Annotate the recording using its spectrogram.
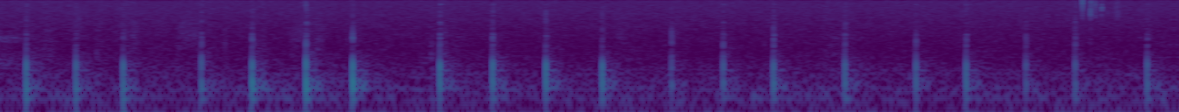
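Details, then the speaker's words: Advanced pulmonary exam: about nineteen sharp percussion taps on the back of the chest, resonant over lung shifting to duller below the diaphragm, locating the diaphragm edge before deep-breath excursion. Percussion note change at the diaphragm, resonant to dull. "So first I'll find the diaphragm. Right there, there's a change in the sound from here to here."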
